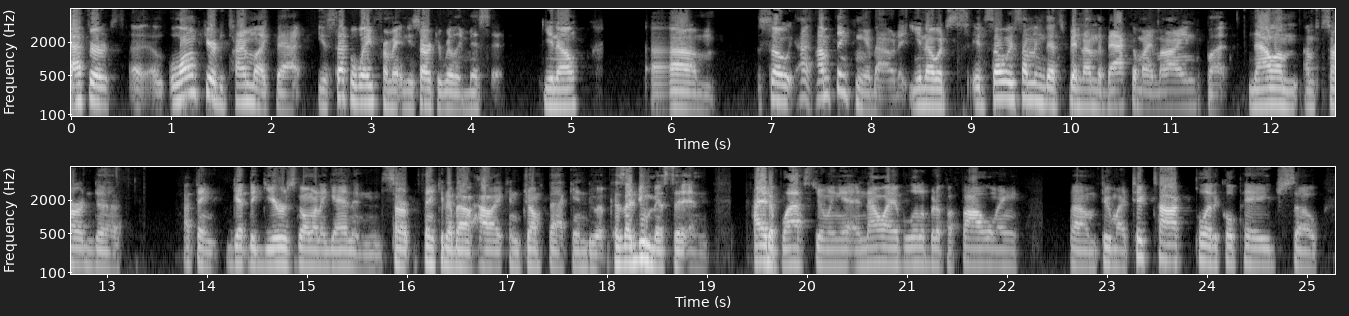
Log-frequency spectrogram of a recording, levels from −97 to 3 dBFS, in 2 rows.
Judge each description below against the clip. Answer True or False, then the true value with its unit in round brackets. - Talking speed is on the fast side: True (230 wpm)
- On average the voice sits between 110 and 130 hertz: False (140 Hz)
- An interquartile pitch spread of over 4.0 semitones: False (2.7 semitones)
